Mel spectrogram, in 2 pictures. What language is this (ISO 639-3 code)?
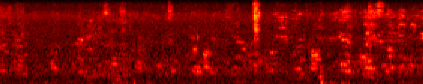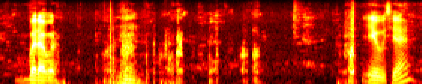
guj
